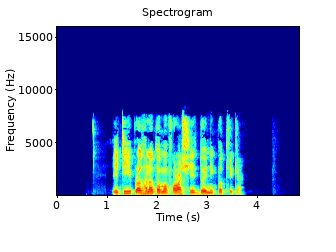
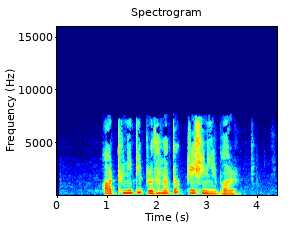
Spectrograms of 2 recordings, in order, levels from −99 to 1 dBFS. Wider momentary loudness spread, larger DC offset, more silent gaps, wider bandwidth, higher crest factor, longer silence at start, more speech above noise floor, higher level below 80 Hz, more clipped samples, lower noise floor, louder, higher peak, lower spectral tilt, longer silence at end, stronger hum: first, 15 LU vs 6 LU; neither; neither; about the same, 8.2 kHz vs 7.8 kHz; about the same, 18 dB vs 20 dB; first, 1.1 s vs 0.9 s; first, 71 dB vs 47 dB; about the same, -66 dBFS vs -62 dBFS; neither; first, -88 dBFS vs -67 dBFS; about the same, -18 LUFS vs -20 LUFS; about the same, -2 dBFS vs -2 dBFS; about the same, -4.5 dB/octave vs -5.5 dB/octave; first, 1.2 s vs 0.8 s; neither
